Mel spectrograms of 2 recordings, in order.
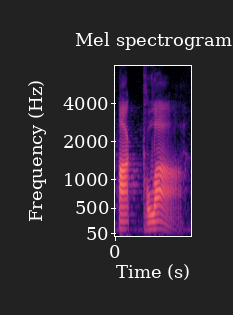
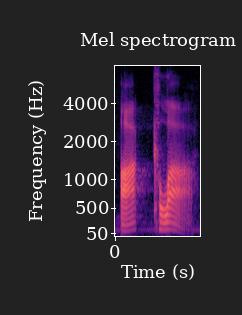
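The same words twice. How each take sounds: The two takes are said the same way.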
